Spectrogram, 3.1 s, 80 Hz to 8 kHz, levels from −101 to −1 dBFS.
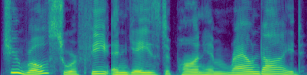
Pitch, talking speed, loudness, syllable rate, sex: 195 Hz, 215 wpm, -16 LUFS, 4.0 syllables/s, female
